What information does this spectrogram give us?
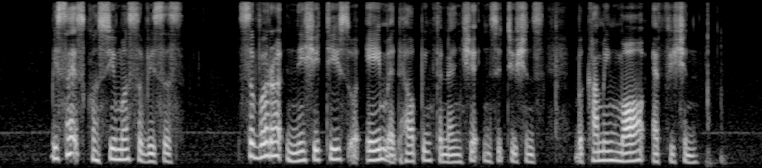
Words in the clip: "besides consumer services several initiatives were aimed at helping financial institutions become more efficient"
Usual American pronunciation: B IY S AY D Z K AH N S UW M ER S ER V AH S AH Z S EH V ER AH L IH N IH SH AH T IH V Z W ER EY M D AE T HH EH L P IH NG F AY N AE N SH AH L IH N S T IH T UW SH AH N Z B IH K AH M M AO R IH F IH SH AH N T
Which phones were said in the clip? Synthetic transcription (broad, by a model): B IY S AY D S K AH N S UW M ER S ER V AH S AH S EH V ER AH L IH N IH SH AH T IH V S W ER EY M EH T HH EH L P IH NG F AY N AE N SH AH L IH N S T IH T UW SH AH N S B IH K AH M M AO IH F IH SH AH N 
